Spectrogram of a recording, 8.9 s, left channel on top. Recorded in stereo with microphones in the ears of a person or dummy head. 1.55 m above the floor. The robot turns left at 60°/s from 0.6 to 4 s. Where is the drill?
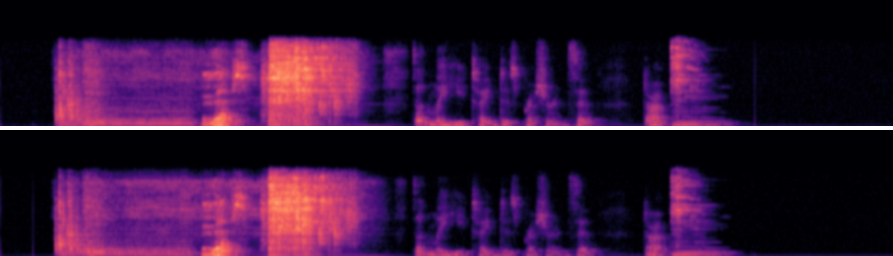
30° right, 2 m; by 1.9 s 105° right, 2 m.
